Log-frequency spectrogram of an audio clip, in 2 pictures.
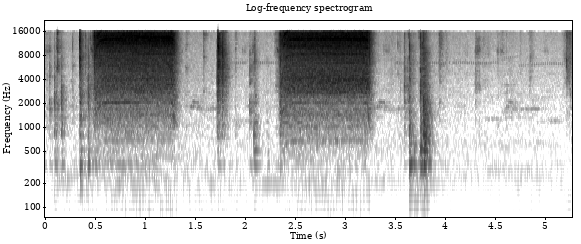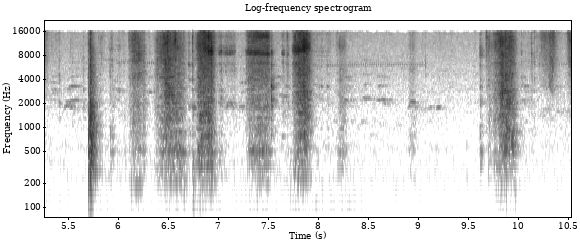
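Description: Cordless drill running in two bursts of about a second each, driving screws into the plywood of a homemade bench vise. After that come scattered wooden knocks, clicks and rubbing as the wooden vise jaw is slid and its wooden knob turned, with one sharp knock in the middle.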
